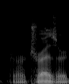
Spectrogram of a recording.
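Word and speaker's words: Trezor: one of them is called a trees or treasure depending upon how i feel like pronouncing it that day t-r-e-z-o-r and it holds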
